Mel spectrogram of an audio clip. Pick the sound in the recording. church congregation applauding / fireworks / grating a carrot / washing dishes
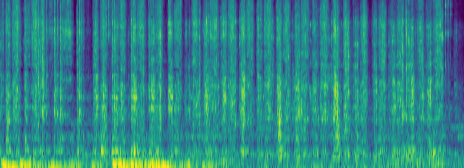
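grating a carrot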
